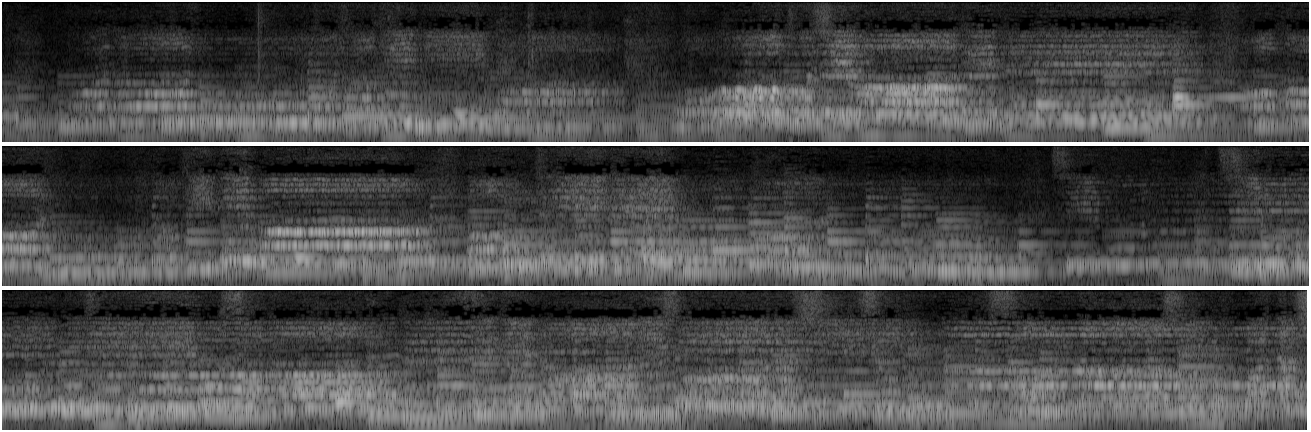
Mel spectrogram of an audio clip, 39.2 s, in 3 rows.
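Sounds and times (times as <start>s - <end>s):
female chorus singing: 0.6s - 39.1s.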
